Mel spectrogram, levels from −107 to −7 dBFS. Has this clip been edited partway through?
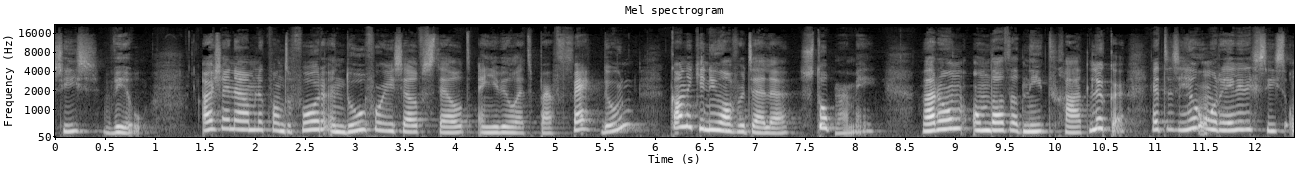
yes; 1 cut; at 7.8 s

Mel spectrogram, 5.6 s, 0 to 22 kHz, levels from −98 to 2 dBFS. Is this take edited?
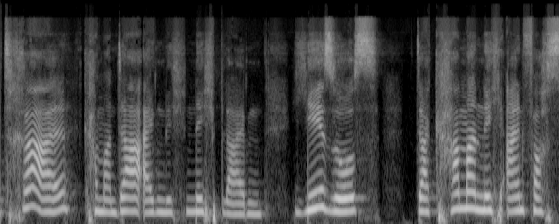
no; 0 cuts

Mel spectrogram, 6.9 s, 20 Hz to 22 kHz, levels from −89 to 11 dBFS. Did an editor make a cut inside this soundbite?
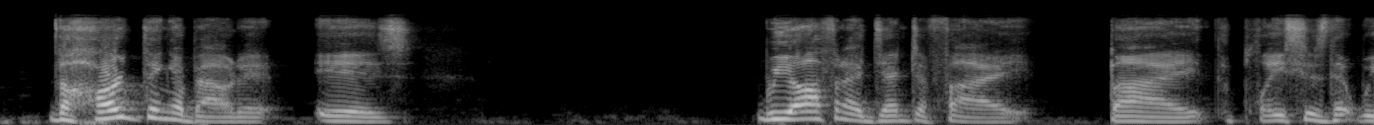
no; 0 cuts

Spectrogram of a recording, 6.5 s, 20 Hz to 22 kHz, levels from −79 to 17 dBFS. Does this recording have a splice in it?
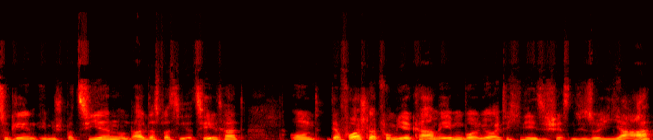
no; 0 cuts

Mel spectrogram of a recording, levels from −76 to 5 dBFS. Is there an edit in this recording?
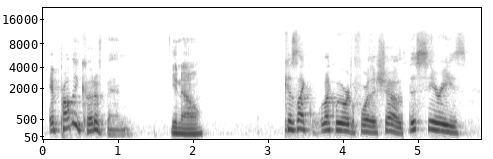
yes; 3 cuts; at 3.2 s, 4.1 s, 4.8 s

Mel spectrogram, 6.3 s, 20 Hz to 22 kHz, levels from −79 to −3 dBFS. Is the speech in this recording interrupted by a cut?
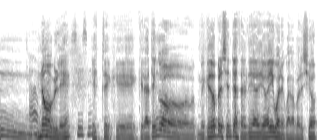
no; 0 cuts

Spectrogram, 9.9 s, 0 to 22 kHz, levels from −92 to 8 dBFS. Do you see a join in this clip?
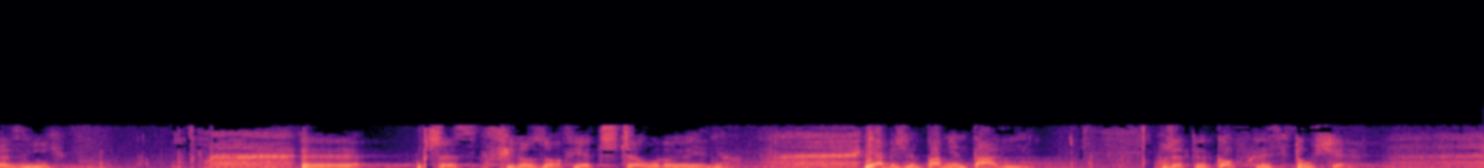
yes; 1 cut; at 3.2 s

